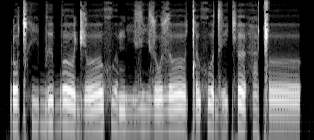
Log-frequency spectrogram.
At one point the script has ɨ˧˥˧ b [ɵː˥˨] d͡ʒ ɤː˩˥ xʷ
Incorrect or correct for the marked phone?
incorrect: ɤː˥˨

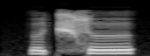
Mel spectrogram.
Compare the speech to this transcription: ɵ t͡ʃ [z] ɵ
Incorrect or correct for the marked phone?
incorrect: s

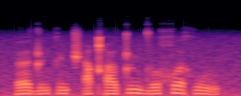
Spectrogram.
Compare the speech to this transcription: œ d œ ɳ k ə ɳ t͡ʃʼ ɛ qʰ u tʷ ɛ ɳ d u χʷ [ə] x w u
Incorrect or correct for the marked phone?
incorrect: œ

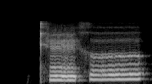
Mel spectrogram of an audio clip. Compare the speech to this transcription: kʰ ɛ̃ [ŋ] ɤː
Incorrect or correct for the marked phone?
incorrect: x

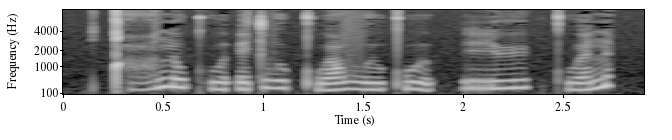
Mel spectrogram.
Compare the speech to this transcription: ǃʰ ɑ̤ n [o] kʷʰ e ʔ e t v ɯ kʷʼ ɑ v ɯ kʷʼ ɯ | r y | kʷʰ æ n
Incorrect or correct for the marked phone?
correct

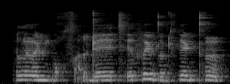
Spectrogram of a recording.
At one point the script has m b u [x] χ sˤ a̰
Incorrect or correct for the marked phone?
incorrect: none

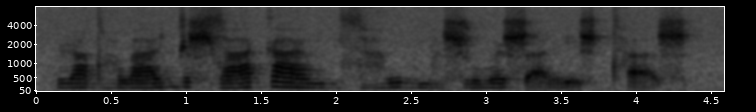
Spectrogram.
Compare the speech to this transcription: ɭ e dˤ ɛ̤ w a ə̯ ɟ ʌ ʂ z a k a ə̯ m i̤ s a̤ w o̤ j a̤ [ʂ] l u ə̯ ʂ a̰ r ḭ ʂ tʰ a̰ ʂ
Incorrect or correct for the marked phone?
correct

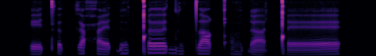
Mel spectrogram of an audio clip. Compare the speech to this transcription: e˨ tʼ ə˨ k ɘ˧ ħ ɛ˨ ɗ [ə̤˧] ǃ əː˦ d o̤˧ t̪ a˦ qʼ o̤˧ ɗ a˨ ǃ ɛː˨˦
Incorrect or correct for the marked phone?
incorrect: ə̤˦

